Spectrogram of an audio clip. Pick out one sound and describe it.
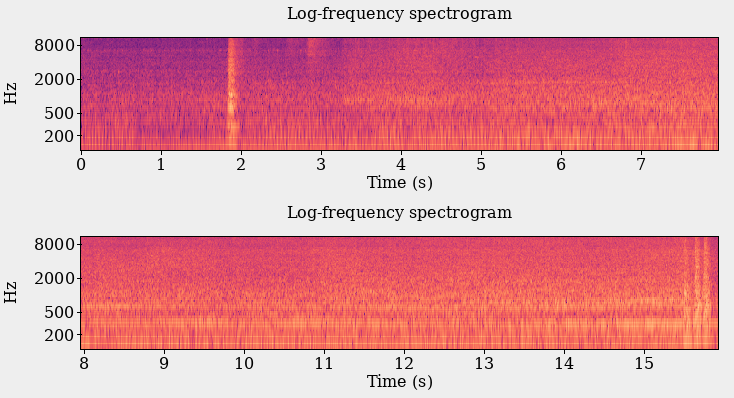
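A heavy truck engine rumbles and strains up close.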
